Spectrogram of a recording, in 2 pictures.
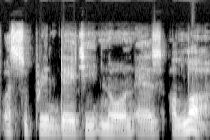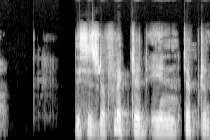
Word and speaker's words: Allah: is an obligation to leave the name of Allah in its original form as it is pronounced Allah this is because the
